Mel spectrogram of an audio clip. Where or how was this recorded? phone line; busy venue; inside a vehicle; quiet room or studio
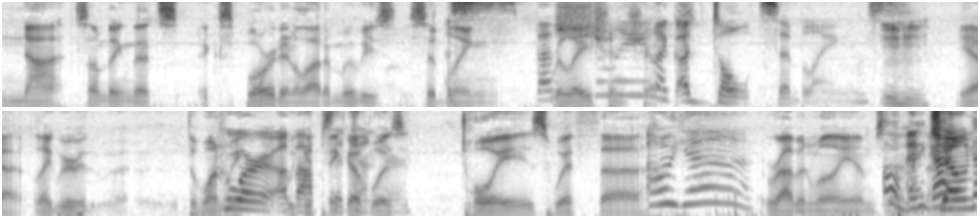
busy venue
